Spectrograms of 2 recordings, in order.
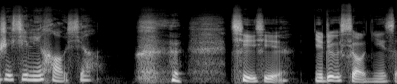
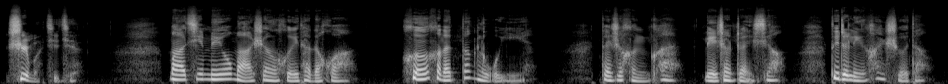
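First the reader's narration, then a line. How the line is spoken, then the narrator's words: Happy, laughing. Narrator (Chinese): 很是高兴，对着马奇笑道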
